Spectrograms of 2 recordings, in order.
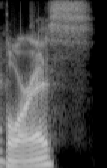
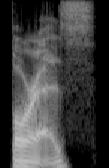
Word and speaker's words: Bores: I always say Boris, and it's Boris.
